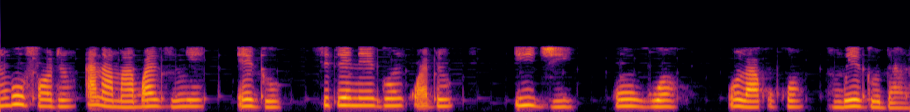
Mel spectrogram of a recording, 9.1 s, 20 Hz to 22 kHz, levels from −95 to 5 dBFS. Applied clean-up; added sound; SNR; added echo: neural mask model DeepFilterNet 3.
